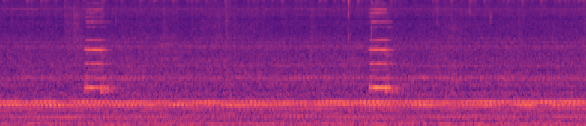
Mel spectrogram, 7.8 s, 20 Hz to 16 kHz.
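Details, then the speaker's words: 1980s Dover traditional traction passenger elevator (2500 lb, 200 fpm, 9 floors) heard from inside the car. A steady, loud droning hum holds one pitch through the run with two short chimes: a loud, rough hoist motor. "That motor sounds horrible."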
